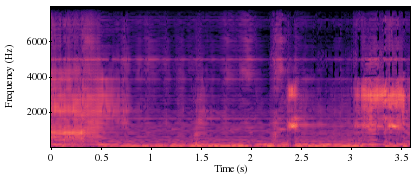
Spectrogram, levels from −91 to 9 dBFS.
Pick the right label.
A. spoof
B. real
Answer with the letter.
A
